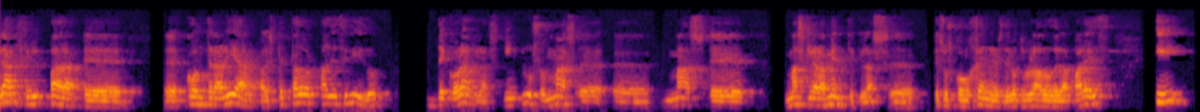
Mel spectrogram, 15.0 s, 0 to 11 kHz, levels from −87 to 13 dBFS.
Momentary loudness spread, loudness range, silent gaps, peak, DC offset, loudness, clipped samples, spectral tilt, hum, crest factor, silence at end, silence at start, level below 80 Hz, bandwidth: 11 LU; 5 LU; 1.90-2.03 s, 4.99-5.33 s, 9.65-9.80 s, 14.30-14.44 s; 0 dBFS; under 0.1%; -17 LUFS; under 0.1%; -6.5 dB/octave; none; 16 dB; 0.15 s; 0 s; -62 dBFS; 7.6 kHz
